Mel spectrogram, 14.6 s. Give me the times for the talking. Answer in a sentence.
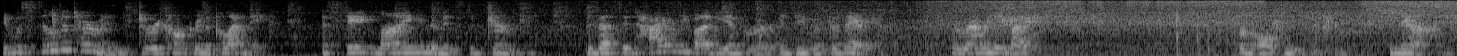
The talking can be heard from 0.0 to 10.3 s and from 12.2 to 14.5 s.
